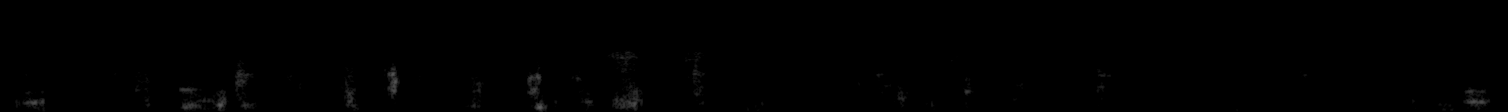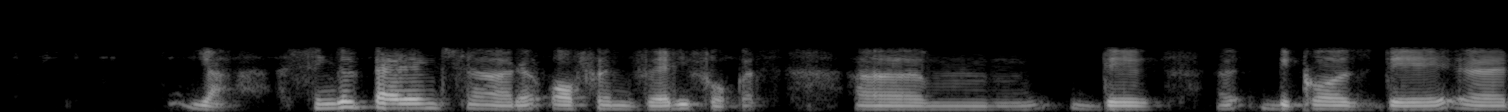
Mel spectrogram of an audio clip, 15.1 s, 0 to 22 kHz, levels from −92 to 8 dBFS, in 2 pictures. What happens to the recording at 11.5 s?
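At 11.5 s the speech carries the G.729 codec damage present throughout the clip: a telephone band of about 200 Hz to 3.5 kHz and a plainly rough, synthetic timbre, consistent with 8 kbit/s coding that rebuilds each frame from a vocal-tract filter, a pitch predictor and sparse pulses.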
